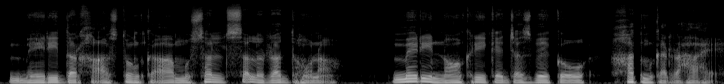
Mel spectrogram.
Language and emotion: Urdu, sad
